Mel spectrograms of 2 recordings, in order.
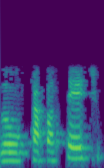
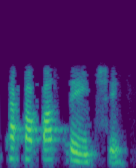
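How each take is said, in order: First: Said in the usual way. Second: "capapacete" com a sílaba "pa" repetida, mais devagar; sílaba intrusa. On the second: Shown as a demonstration. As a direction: insira um "pa" a mais em "capacete". ("capapacete" imitando a intrusão da criança) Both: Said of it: "se ela introduz um monte de sílaba".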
